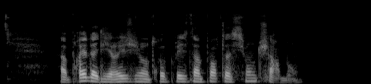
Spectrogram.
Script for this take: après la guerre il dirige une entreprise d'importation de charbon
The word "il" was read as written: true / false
false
